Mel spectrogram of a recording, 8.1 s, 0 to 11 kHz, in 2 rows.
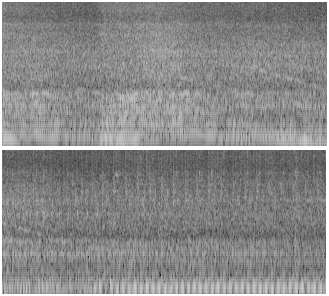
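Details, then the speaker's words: Citroën 2CV twin running with exhaust fallen off, swan neck broken: loud raw open popping beat that sharpens and speeds up on revs; no exhaust fitted. "it just goes on and on doesn't it this is what a 2cv sounds like with no exhaust"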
